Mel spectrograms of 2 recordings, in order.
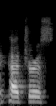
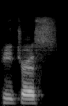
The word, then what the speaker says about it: Petras: spencer petrus petrus petrus you can say however you want i say petrus i've heard it be pronounced petrus again don't fight me about that i've heard pronounced both ways not wrong spencer petrus a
